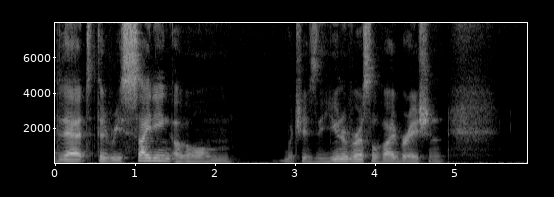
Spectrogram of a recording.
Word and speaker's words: Om: simply the recitation of om om usually looks like om but the pronunciation is really broken down into three different parts and it's said together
